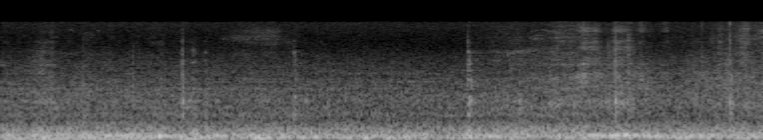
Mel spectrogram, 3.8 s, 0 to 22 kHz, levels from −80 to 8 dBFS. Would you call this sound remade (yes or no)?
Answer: no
